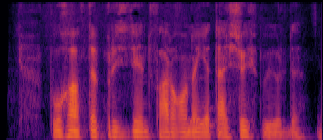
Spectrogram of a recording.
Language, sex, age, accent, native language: Uzbek, male, 18-24, Andijon, Uzbek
